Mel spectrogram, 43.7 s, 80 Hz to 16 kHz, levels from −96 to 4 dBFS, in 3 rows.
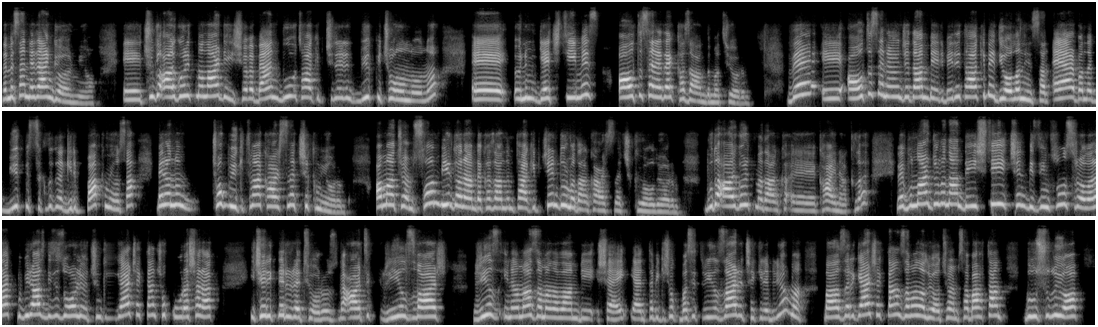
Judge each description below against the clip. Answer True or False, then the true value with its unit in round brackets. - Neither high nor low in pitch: False (315 Hz)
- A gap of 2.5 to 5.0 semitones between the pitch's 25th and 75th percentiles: True (4.3 semitones)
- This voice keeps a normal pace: False (145 wpm)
